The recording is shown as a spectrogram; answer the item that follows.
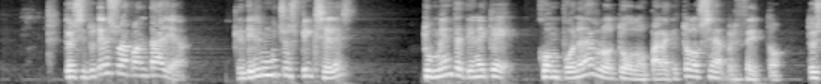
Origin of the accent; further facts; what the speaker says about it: Andalusia, Spain; sobre todo yo que soy andaluza, soy muy vaga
